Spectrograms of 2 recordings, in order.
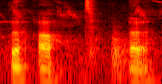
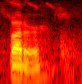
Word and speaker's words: butter: So an example of this is the word butter. In my accent it's b-a-t-e. In for example, a southern US accent, it would be butter or butter. I don't know if I'm saying that quite right. But in a Shakespearean accent, it was probably pronounced with the full quality of the t, butter, something like that.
